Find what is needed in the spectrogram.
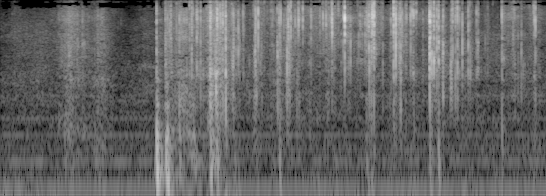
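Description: A foil sticker-pack wrapper crinkling and crackling as it is handled and torn open by hand. It is quiet at first, then a dense run of sharp crackles starts about a second in.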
